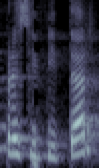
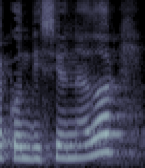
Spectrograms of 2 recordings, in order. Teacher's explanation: En el caso de precipitar tenemos la sílaba tónica en la última posición, lo mismo que acondicionador.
